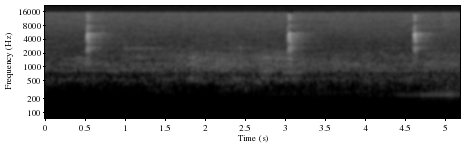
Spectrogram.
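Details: Great spotted woodpecker perched on a telephone pole in Sardinia, filmed at full zoom with a Sony RX10 III camera: three sharp, short, high 'kik' calls spaced irregularly over five seconds, against a faint steady background hum.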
